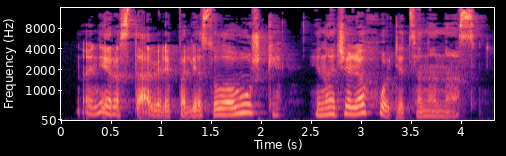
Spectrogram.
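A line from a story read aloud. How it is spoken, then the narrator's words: Dull muffled reply. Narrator (Russian): глухо отозвался Огнезвезд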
